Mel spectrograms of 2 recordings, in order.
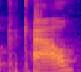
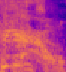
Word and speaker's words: cacao: It is a barrel-aged stout with a little cacao. Isn't that how you pronounce it? Cacao. Cacao. It's the French pronunciation for cocoa.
